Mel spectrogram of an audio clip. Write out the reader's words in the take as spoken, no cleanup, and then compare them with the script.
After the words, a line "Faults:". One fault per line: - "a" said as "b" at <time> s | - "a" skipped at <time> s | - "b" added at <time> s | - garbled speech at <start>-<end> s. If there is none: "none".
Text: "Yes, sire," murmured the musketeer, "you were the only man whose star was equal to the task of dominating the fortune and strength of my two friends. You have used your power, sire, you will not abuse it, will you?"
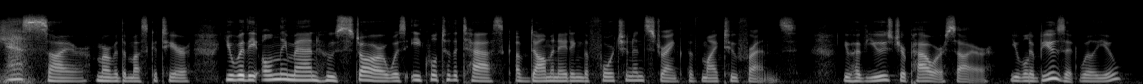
"Yes, sire," murmured the musketeer, "you were the only man whose star was equal to the task of dominating the fortune and strength of my two friends. You have used your power, sire, you will abuse it, will you?"
Faults:
- "not" skipped at 10.3 s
